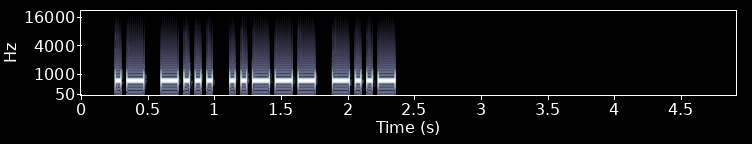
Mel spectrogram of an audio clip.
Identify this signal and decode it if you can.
Morse code, heard as a keyed tone, about 27 wpm, 700 Hz. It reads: AB2X
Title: USA Call Signs - 4 Characters - Repeated 2x - 28wpm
